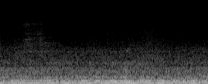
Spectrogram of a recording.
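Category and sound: vehicle, car interior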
